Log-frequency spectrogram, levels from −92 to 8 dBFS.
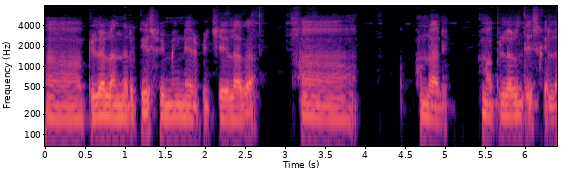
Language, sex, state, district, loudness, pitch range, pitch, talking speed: Telugu, male, Andhra Pradesh, Anantapur, -27 LUFS, 85-95 Hz, 90 Hz, 105 wpm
